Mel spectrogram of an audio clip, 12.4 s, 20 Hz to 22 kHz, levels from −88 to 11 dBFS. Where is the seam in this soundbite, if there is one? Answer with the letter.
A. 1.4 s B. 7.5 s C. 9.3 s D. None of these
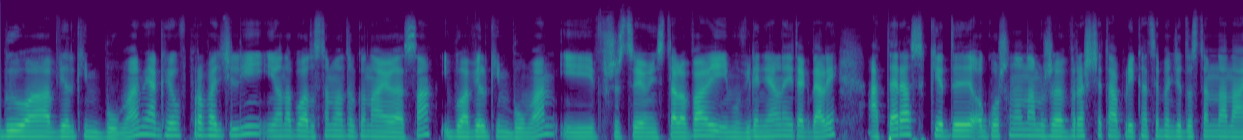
B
